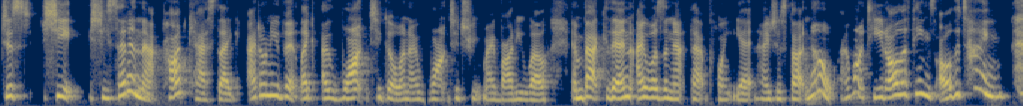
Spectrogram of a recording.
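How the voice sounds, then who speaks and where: A woman with a normal speaking voice talks at a fairly quick pace and a fairly high pitch, with lively intonation and hardly any pauses. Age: 30s. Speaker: nutrition coaching client and certified health coach. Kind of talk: casual interview.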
